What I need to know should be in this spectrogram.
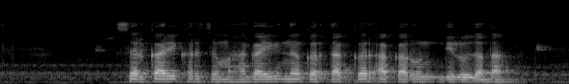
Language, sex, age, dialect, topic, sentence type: Marathi, male, 41-45, Southern Konkan, banking, statement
